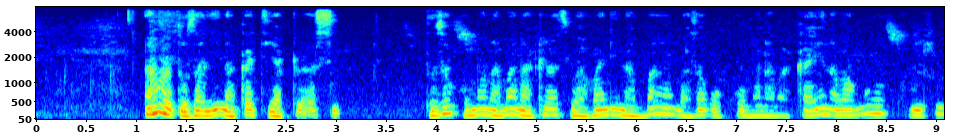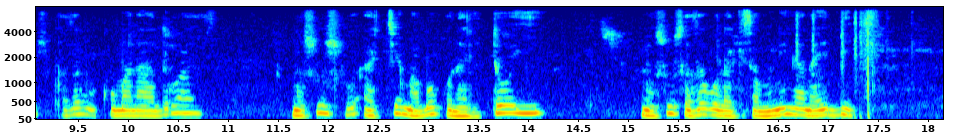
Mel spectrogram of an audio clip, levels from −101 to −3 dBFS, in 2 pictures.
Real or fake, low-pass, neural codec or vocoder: real; 7.2 kHz; none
